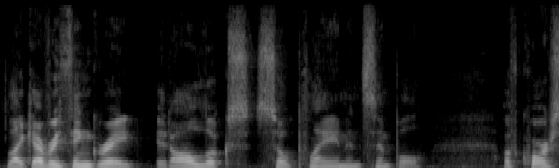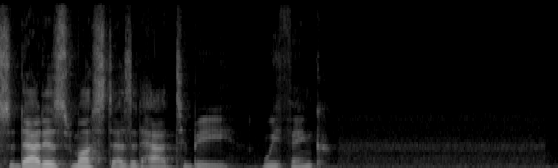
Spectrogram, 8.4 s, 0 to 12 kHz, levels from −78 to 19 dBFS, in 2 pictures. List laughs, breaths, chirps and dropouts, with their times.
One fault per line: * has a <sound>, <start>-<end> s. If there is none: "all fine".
all fine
